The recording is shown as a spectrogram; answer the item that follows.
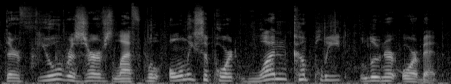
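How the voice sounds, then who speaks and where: A man's voice: fairly high pitch, animated, moderate pace, a bit bright, a little hiss or hum. An actor playing a nervous, deferential male flight controller, hesitant as he reports to a superior. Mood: anxious. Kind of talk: dramatic audio drama acting.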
